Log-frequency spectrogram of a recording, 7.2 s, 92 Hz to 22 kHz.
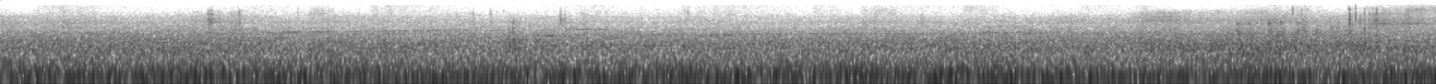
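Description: A WestJet Swoop jet airliner rolls down runway 24 left at LAX, a steady, broad roar of engine noise that holds even throughout, heard from a distance with no voices.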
